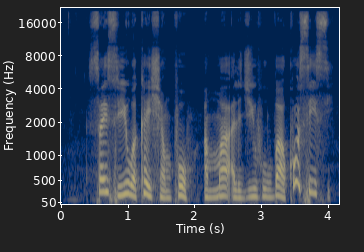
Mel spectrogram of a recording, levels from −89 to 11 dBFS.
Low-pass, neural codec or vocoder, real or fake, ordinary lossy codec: none; vocoder, 48 kHz, 128 mel bands, Vocos; fake; none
